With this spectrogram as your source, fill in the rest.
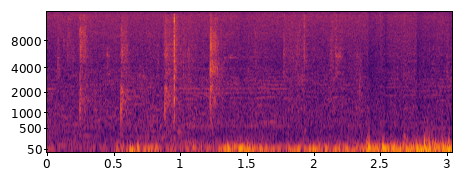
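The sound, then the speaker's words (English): Wind buffeting the microphone at a baseball game, a low rumbling roar that grows louder and heavier through the second half. “Wind kept kicking up again.”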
